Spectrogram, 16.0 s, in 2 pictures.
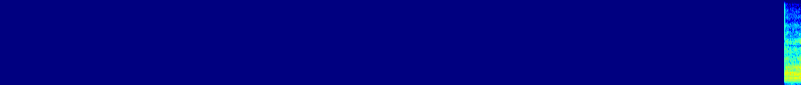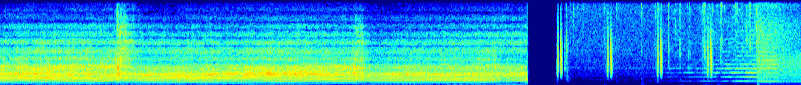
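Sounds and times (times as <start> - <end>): car engine accelerating: 7.9 - 13.3
faint clicks: 13.6 - 15.6.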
